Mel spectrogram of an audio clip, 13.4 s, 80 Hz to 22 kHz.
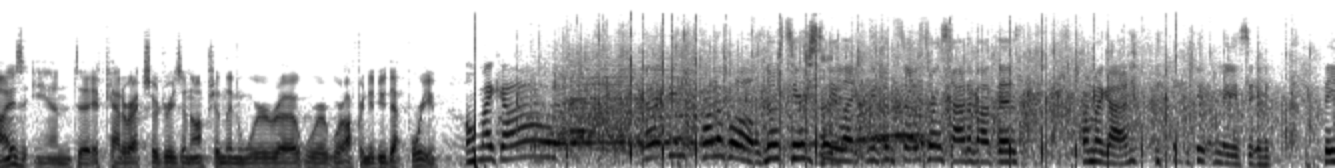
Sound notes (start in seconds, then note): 5.4 audience clapping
